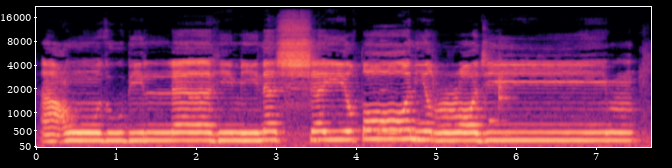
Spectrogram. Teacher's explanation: Jaga shin tidak ada muncungan, ta tidak ada muncungan, ra tidak ada muncungan.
